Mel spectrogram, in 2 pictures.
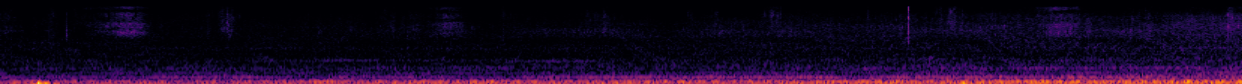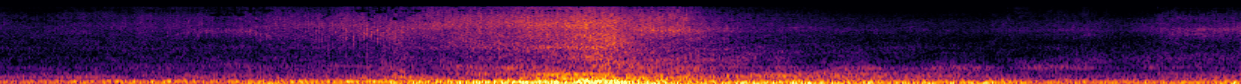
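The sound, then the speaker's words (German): A large diesel tractor rumbles closer with a deep, steady engine drone, swelling to a loud roar as it passes, then gradually fading away. “Jetzt kommt ein dicker, ein dicker Trecker angefahren und ich muss mal eben an die Seite gehen.”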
